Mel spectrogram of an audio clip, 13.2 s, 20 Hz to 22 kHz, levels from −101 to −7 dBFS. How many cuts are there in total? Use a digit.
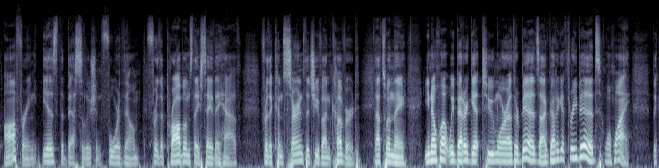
2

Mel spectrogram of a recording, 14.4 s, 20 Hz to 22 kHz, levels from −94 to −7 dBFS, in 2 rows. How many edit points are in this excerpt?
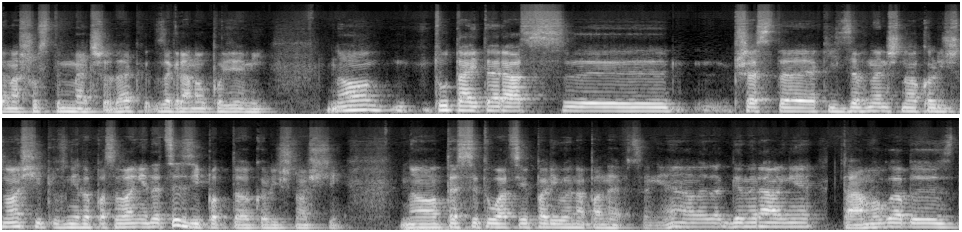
1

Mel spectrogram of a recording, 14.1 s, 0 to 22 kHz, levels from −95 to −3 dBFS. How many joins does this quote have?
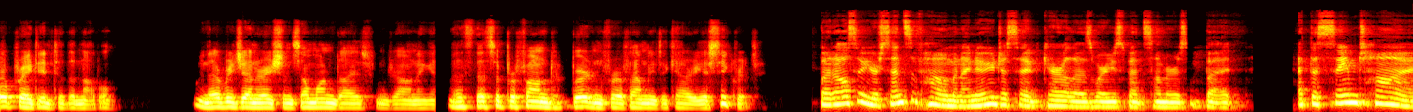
2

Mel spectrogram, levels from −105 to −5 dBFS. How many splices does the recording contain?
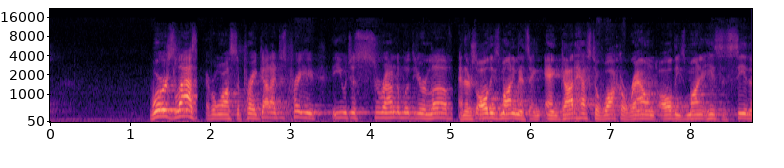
2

